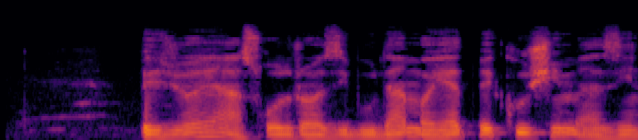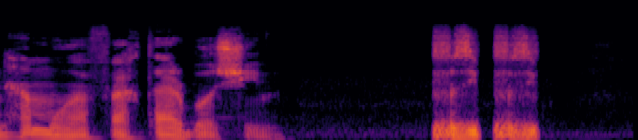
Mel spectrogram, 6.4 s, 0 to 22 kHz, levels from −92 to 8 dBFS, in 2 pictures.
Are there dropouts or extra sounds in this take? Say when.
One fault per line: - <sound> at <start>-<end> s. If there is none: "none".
- laugh at 5.4-5.9 s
